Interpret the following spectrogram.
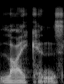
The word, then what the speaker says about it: lichens: Those black spots, those lichens, and yes, it is pronounced lichens, let us get that right from the start, they are actually eating the stone.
